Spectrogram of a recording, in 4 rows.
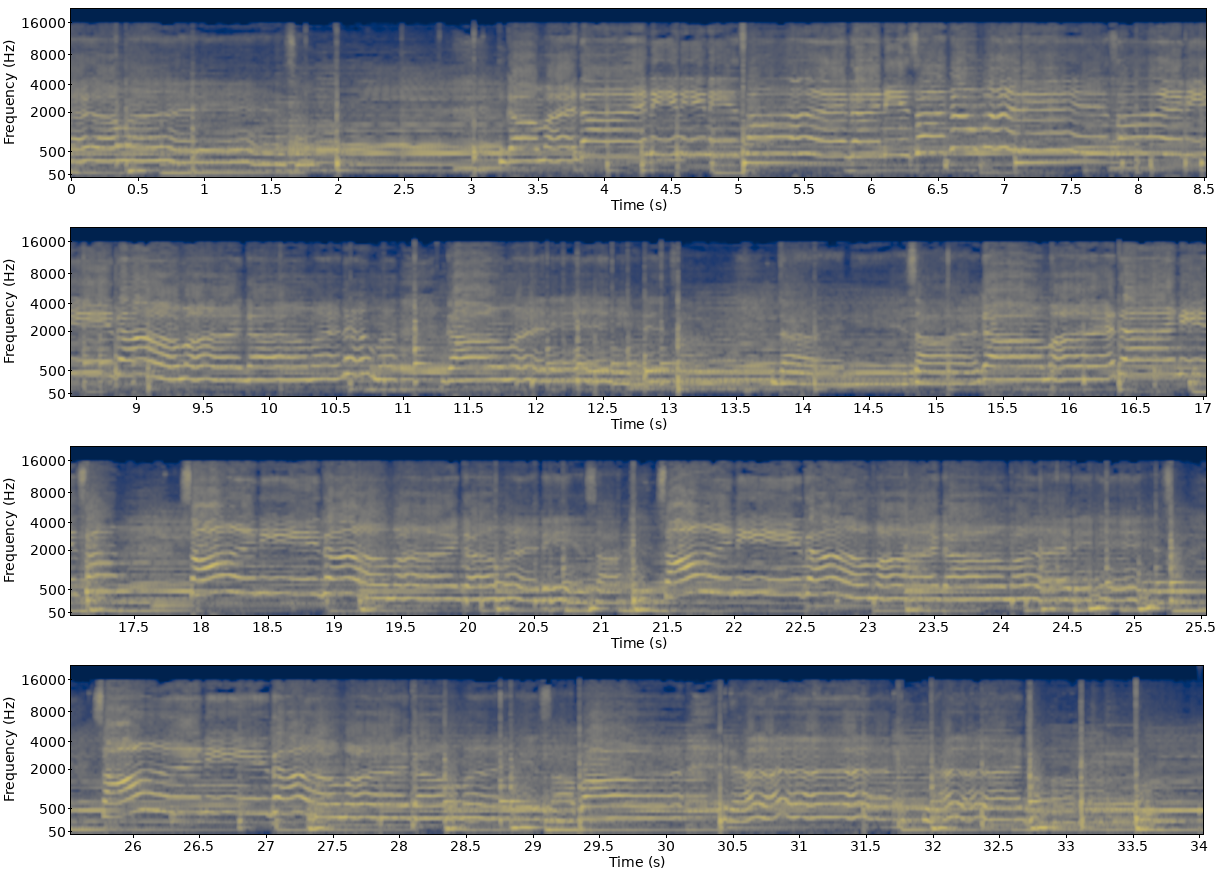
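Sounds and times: woman singing classical vocal: 0.0s - 2.1s, 3.2s - 33.8s
tabla strokes: 0.0s - 34.0s
tanpura and harmonium drone: 0.0s - 34.0s.

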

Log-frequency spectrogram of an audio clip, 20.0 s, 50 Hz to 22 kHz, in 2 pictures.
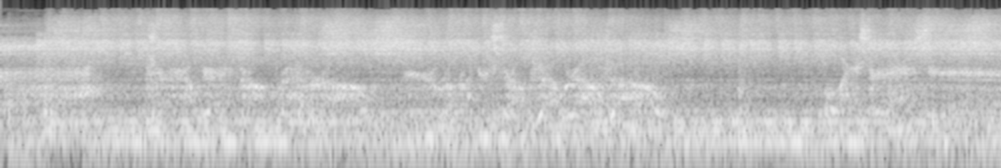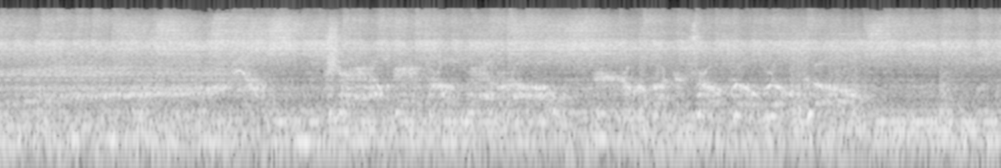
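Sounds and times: distorted electric guitars: 0.0s - 20.0s
drums: 0.0s - 20.0s
person shouting vocals: 0.8s - 6.6s, 13.3s - 18.7s.

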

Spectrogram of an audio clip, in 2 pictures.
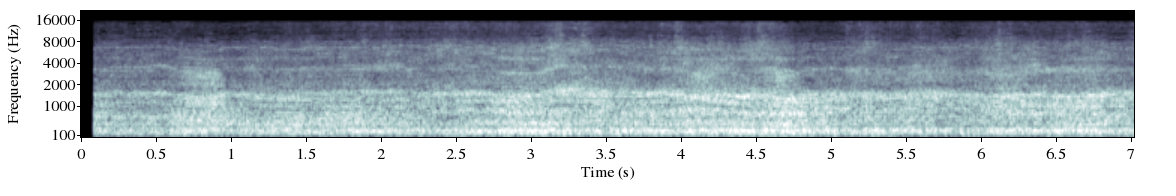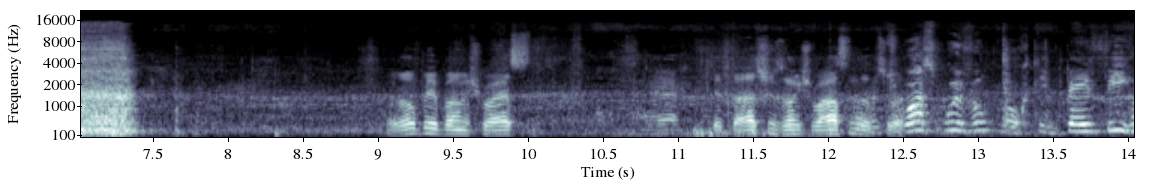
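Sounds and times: gas torch rushing hiss: 0.1s - 7.5s.

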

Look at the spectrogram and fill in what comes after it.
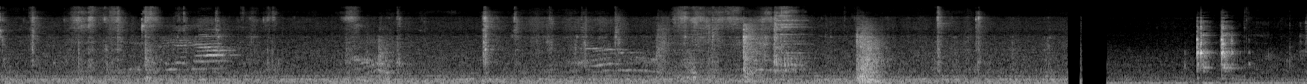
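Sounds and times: low background hum: 0.0s - 13.0s
tableware clinking: 11.9s - 12.6s.

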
